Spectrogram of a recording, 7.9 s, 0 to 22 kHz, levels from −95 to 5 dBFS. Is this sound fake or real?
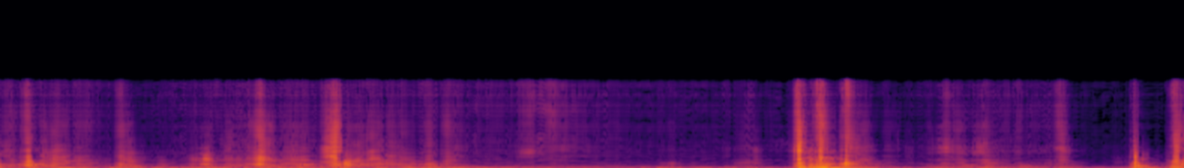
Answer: fake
